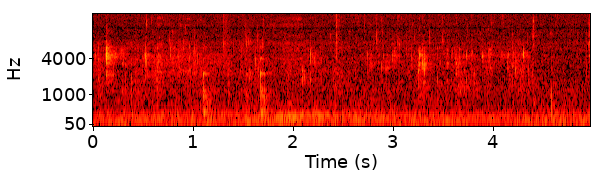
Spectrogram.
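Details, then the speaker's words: An adult's stomach growls (borborygmi) while eating ramen noodles with eggs and cabbage during a mukbang. "stomach growling. I hope y'all didn't hear that. But I'm quite sure y'all stomach growls sometimes too."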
